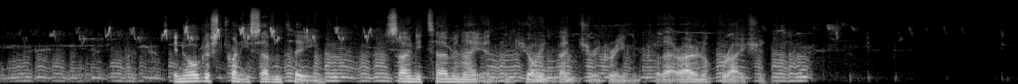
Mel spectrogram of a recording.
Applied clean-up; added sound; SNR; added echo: neural mask model RNNoise.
